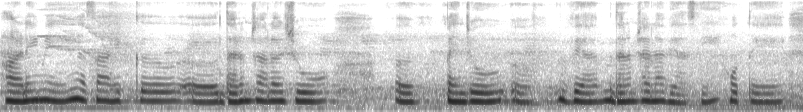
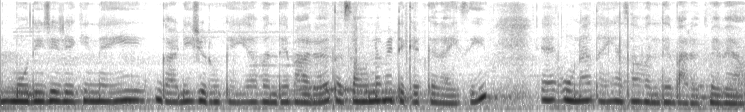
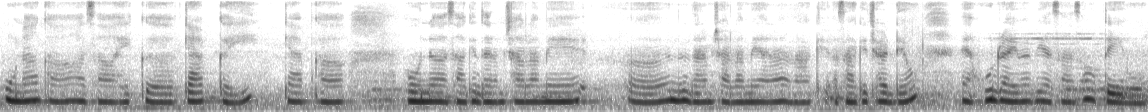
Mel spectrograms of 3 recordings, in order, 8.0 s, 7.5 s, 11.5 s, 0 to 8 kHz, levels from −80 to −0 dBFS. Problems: constant background noise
